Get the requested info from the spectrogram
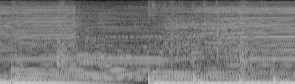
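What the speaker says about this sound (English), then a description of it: "this is what it sounds like when it's pulling off the skin" A PMD microdermabrasion device drags and suctions across facial skin, a steady electric buzz that shifts pitch midway, then pulses in a regular rhythm of bursts; close and alone, with no talk.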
